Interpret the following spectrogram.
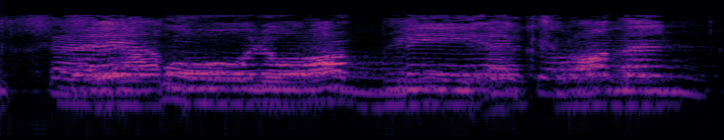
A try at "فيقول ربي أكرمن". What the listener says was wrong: أكرمن لا تقلقلون الكاف. فيقول ربي أكرمن.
